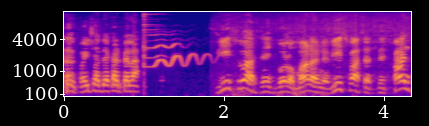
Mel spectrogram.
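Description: Men talking, broken about a second in by a cartoon 'boing' sound effect: a short tone that rises and wobbles for under a second before the talk resumes.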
